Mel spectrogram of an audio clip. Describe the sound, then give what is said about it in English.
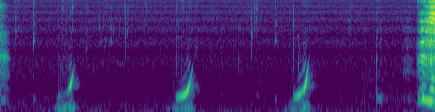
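A voice imitates dripping water with three evenly spaced, rising plink sounds, each a low thump sweeping upward in pitch, followed by a brief burst of noise at the end. “Yeah, I think there's actually a leak in the studio.”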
